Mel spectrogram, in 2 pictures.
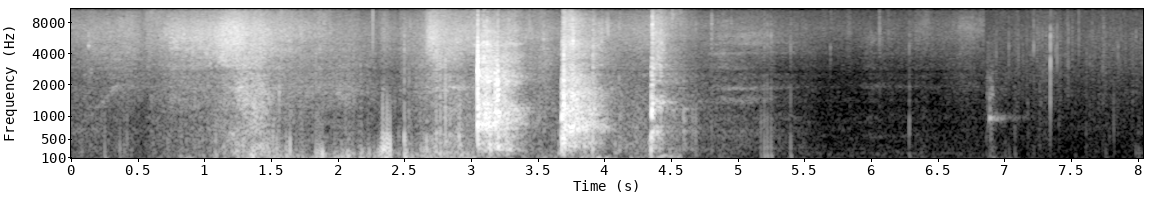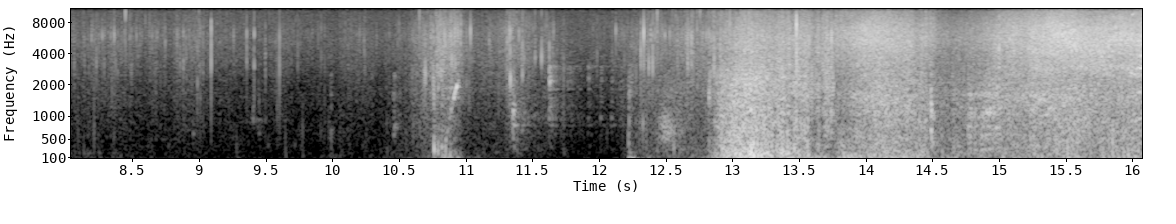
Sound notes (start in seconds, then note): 0.1 sheets whooshing; 3.6 picture thudding; 13.1 sheets whooshing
